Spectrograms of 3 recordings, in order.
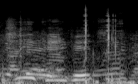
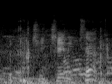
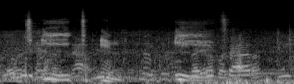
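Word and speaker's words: Chichén Itzá: In Spanish, it sounds like this, Chichen Itza. But remember, this name is not in Spanish, it's in Mayan language. And the real pronunciation in the Mayan language is this one. Listen. Chichen Itza. Chichen Itza.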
